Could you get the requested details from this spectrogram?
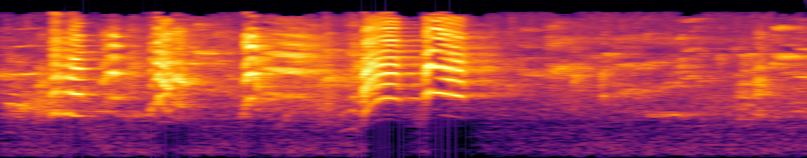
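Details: Several jenday parakeets in Mysore Zoo calling in a series of harsh, shrill squawks, a quick run of four calls followed by a loud double screech, then quieter chatter trailing off.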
